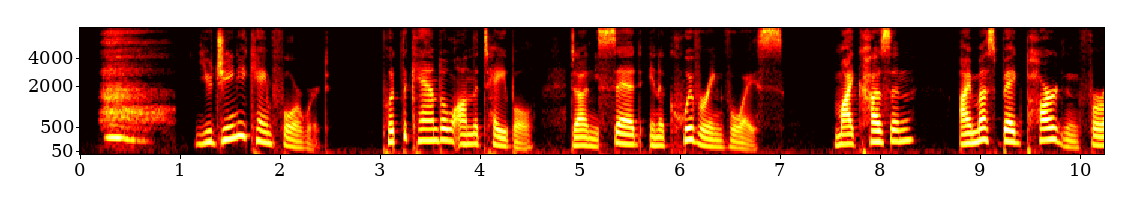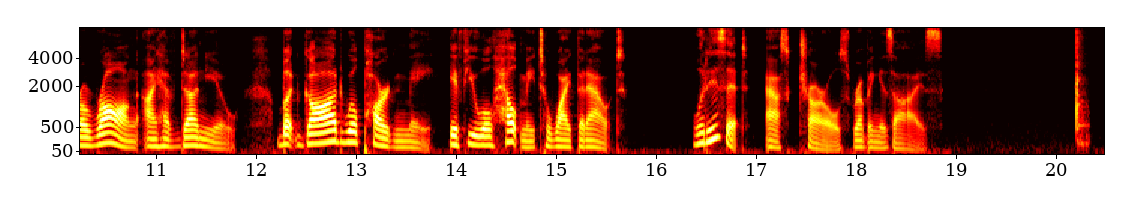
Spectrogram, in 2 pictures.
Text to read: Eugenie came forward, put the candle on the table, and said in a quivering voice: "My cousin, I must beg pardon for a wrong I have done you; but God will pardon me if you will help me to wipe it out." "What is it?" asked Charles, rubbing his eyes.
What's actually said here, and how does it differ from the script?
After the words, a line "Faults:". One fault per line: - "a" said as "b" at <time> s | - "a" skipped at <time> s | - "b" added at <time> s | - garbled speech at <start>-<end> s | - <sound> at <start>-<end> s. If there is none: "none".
Eugenie came forward, put the candle on the table, done said in a quivering voice: "My cousin, I must beg pardon for a wrong I have done you; but God will pardon me if you will help me to wipe it out." "What is it?" asked Charles, rubbing his eyes.
Faults:
- sigh at 0.2-1.0 s
- "and" said as "done" at 4.9 s
- tap at 20.2-20.3 s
